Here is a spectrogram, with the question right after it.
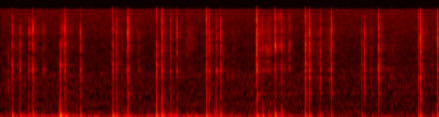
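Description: A large, curved, hollow polished cattle horn is held close to the microphone and tapped and scratched along its surface with fingertips and nails. It gives a quick, irregular run of short, dry taps with dull low thumps and faint bright clicks, plus soft scratching between them. Each tap dies away almost instantly.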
